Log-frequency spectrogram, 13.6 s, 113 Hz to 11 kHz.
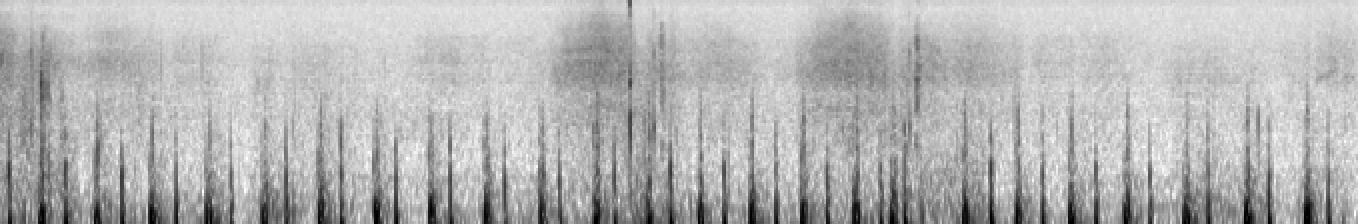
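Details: Heart sounds recorded while tidying a room, arrhythmia noted: low thumps at roughly 110 a minute with uneven spacing, faint background clatter; irregular heart rhythm.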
